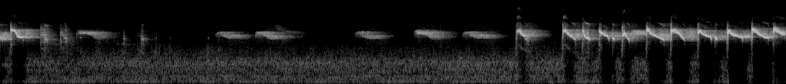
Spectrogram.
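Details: Oriental white-eye, a kept bird recorded on 31 May 2020 during its second day on a health supplement. Scattered short high buzzy notes give way to a fast, continuous run of sharp descending chirps near the end.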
